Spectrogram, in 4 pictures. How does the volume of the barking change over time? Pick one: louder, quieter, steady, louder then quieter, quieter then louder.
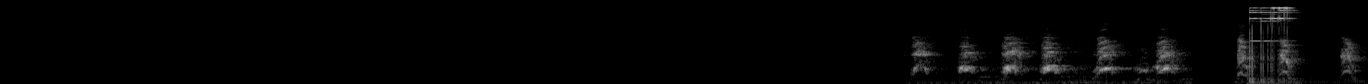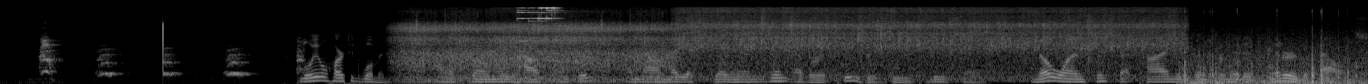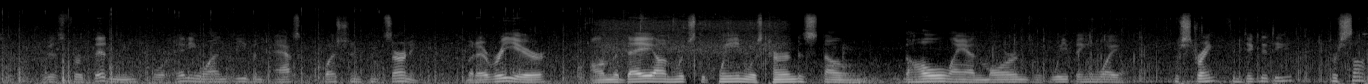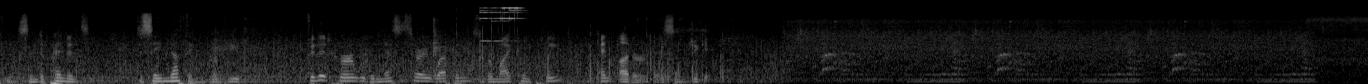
quieter.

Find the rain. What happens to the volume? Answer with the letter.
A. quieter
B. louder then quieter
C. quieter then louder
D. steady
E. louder
A.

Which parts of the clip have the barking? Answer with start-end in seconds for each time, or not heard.
9.1-16.8.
